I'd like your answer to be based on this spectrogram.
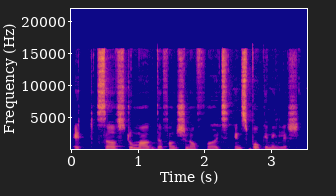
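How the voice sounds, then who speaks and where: A man delivers a revision lecture at a very slow, deliberate pace. His pitch stays flat and even as he works through his points, and he often stops to correct himself and repeat examples aloud. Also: rough recording. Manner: reads English slides slowly, explains quickly in Hindi. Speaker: online tutor.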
